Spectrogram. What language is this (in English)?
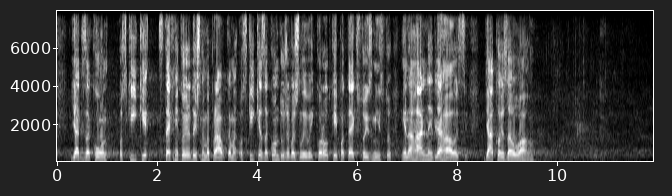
Ukrainian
